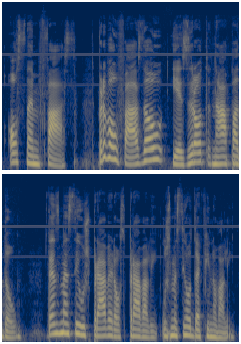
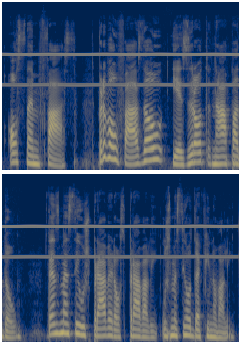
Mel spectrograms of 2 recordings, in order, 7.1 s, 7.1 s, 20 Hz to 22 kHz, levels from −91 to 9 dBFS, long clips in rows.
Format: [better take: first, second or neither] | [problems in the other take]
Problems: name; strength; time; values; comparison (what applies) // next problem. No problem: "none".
first | high-pitched whine; loud; throughout; 6 kHz, 6 dB below the speech; faint in the first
